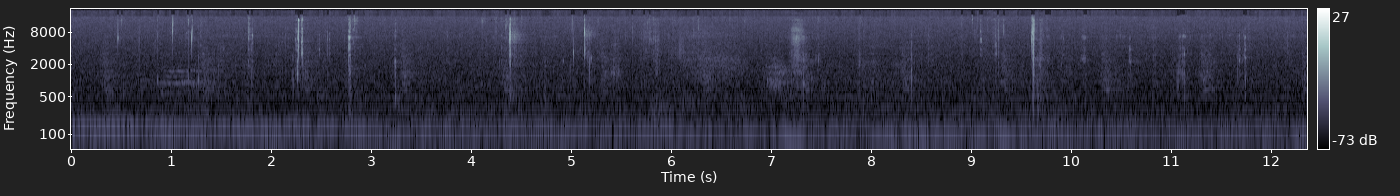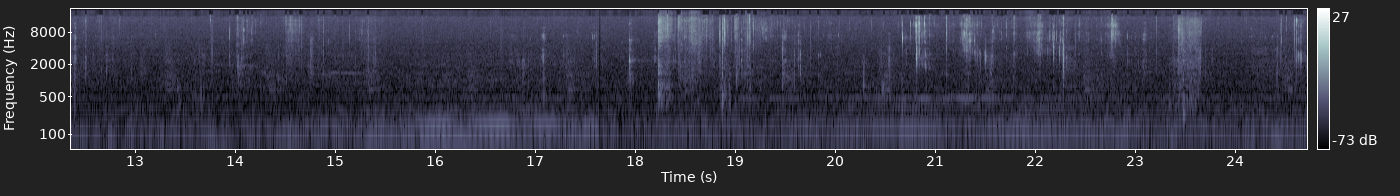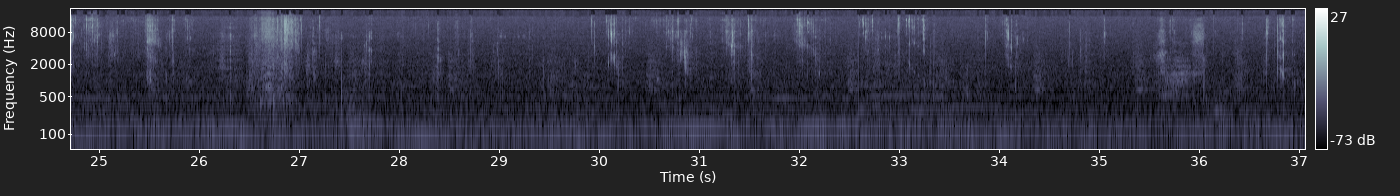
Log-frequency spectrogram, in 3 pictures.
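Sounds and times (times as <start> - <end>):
soft chewing: 0.3 - 37.0.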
